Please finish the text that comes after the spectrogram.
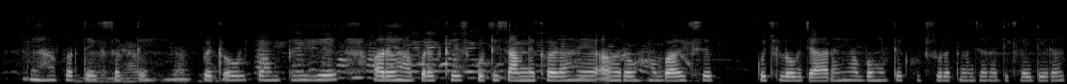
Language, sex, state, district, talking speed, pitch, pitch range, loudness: Hindi, female, Chhattisgarh, Sarguja, 195 wpm, 195 Hz, 185-205 Hz, -29 LUFS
